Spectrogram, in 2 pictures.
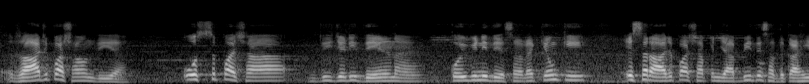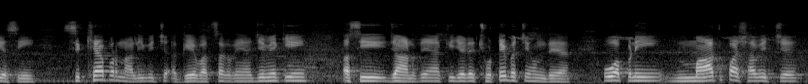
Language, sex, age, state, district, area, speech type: Punjabi, male, 30-45, Punjab, Gurdaspur, urban, spontaneous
